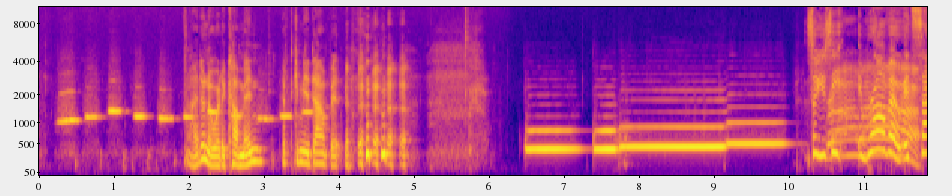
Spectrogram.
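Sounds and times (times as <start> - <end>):
speech: 2.0 - 5.0, 10.3 - 11.8
laughter: 4.1 - 5.0, 10.5 - 11.8
horn playing a short passage: 6.4 - 11.8.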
